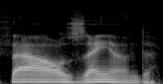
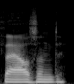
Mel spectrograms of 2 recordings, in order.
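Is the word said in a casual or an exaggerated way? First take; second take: exaggerated; casual. First: The word is said with exaggerated, careful sounds. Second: The word is said casually, as in conversation. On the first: This helps match the spelling. "as we spell the word, we say thousand" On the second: This is how it sounds in everyday talk. "we in conversation say thousand"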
